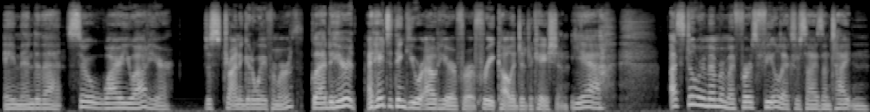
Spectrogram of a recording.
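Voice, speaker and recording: Woman doing a blunt american soldier gal from a video game, low voice, dry recording, guarded and wry. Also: dry recording, lightly acted. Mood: wry, candid. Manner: crisp military address, frank, dry humour. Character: blunt, dutiful young female marine soldier, guarded and wry.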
